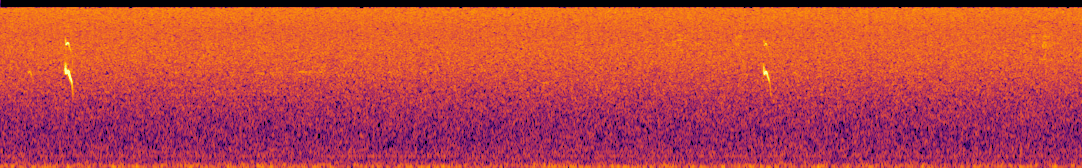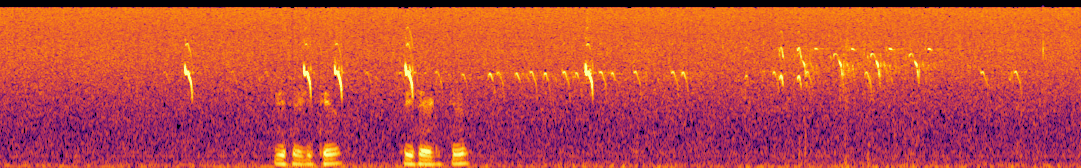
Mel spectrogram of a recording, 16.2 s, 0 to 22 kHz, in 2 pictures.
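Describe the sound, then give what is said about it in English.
Two short, raspy quacks from wild ducks come in quick succession midway through, over a steady hiss, with a few faint high bird chirps scattered around them. “Some of the wild birds are coming down here near 3:32.”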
